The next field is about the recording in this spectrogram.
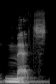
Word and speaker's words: Metz: Metz, just like the baseball team.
